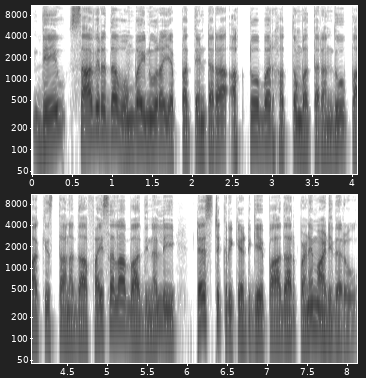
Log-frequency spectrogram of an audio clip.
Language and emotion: Kannada, neutral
